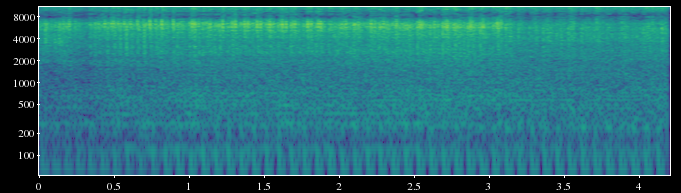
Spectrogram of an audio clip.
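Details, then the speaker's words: 210 lawn tractor after carburetor rebuild (leaking bowl gasket), air filter on; started without choke for the first time. Small single-cylinder thumping evenly about four beats a second at slow throttle, smooth, no misses or hunting; healthy idle, much better than before. "It's the first time it started like that. It's the best it's ran on slow throttle too."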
